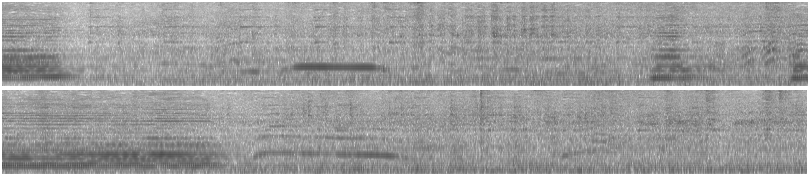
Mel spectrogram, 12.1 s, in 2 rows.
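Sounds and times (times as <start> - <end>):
train horn: 0.0 - 0.7, 4.8 - 7.9
train wheels rumbling and clattering: 0.0 - 12.0.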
